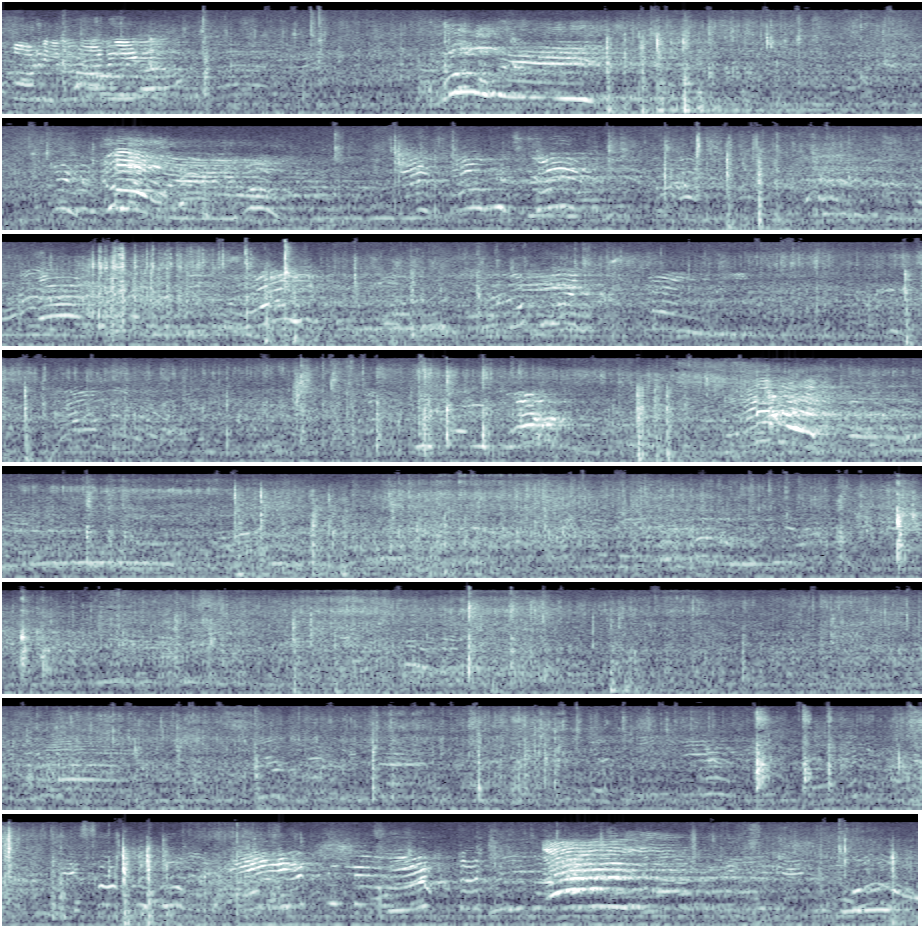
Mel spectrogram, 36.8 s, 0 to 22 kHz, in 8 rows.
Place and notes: {"title": "Willem Buytewechstraat, Rotterdam, Netherlands - Kids skateboarding", "date": "2022-06-03 13:00:00", "description": "A group of kids practices skateboarding on the small football pitch. A helicopter and a plane join the soundscape too. The architecture of this location creates a reverberant acoustic that seems to amplify the sounds. The recording was made using Uši Pro pair and zoom H8.", "latitude": "51.91", "longitude": "4.46", "altitude": "5", "timezone": "Europe/Amsterdam"}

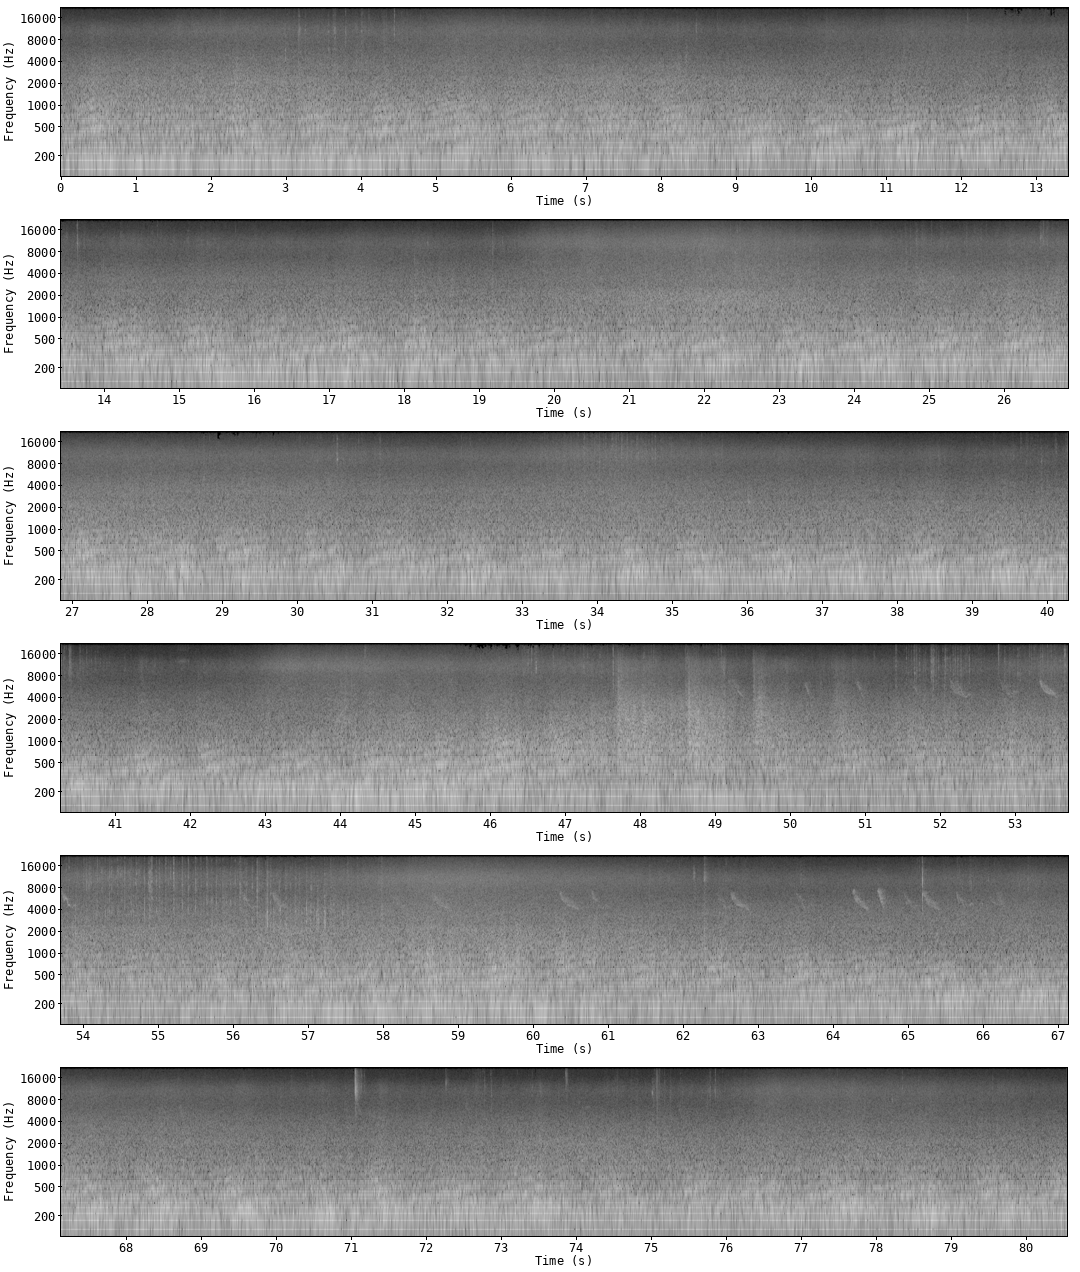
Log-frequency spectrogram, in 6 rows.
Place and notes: {"title": "崎頂, 竹南鎮 Zhunan Township - Wind", "date": "2017-08-30 12:00:00", "description": "Wind, Wind Turbines, forest, Zoom H2n MS+XY", "latitude": "24.72", "longitude": "120.87", "altitude": "5", "timezone": "Asia/Taipei"}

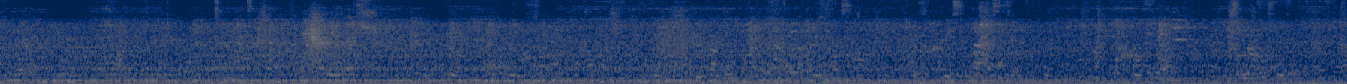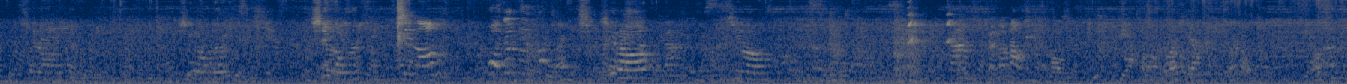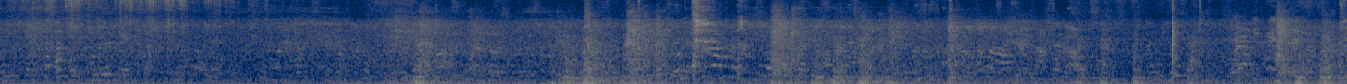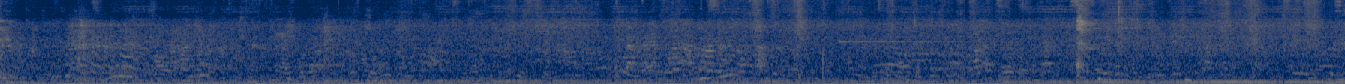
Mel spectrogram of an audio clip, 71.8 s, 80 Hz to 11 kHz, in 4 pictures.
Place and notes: {"title": "Zhuzhong Station, Zhudong Township - At the station platform", "date": "2017-01-17 10:46:00", "description": "In the square of the station, The train travels, Construction sound, Traffic sound", "latitude": "24.78", "longitude": "121.03", "altitude": "74", "timezone": "GMT+1"}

